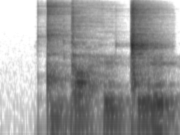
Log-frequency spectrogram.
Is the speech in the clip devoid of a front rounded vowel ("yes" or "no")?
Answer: no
